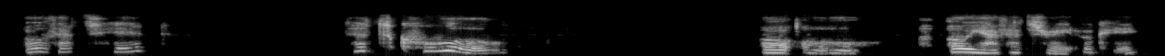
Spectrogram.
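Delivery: mumbling under the breath. Speaker, live, mumbling to the computer while setting up: mumbling. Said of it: "What you mumbling about?".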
